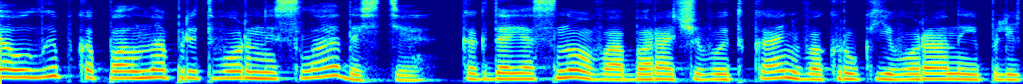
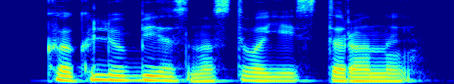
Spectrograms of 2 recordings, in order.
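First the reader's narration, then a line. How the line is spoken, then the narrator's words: Dry. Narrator (Russian): Сухо произносит он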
